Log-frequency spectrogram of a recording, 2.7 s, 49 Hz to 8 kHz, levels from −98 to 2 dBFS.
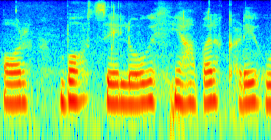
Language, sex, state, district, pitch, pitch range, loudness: Hindi, female, Himachal Pradesh, Shimla, 195 Hz, 190-205 Hz, -17 LUFS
